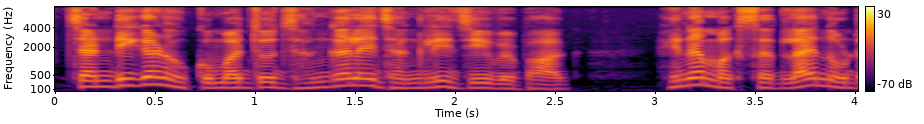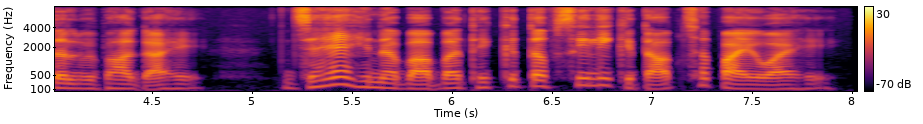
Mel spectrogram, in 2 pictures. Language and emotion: Sindhi, neutral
